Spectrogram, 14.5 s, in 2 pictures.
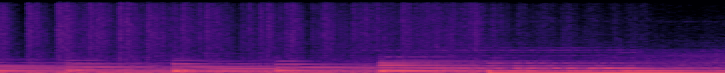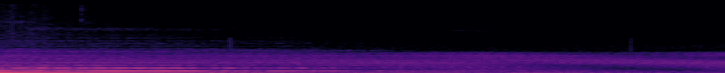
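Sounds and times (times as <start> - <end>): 
tango music: 0.0 - 10.8.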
